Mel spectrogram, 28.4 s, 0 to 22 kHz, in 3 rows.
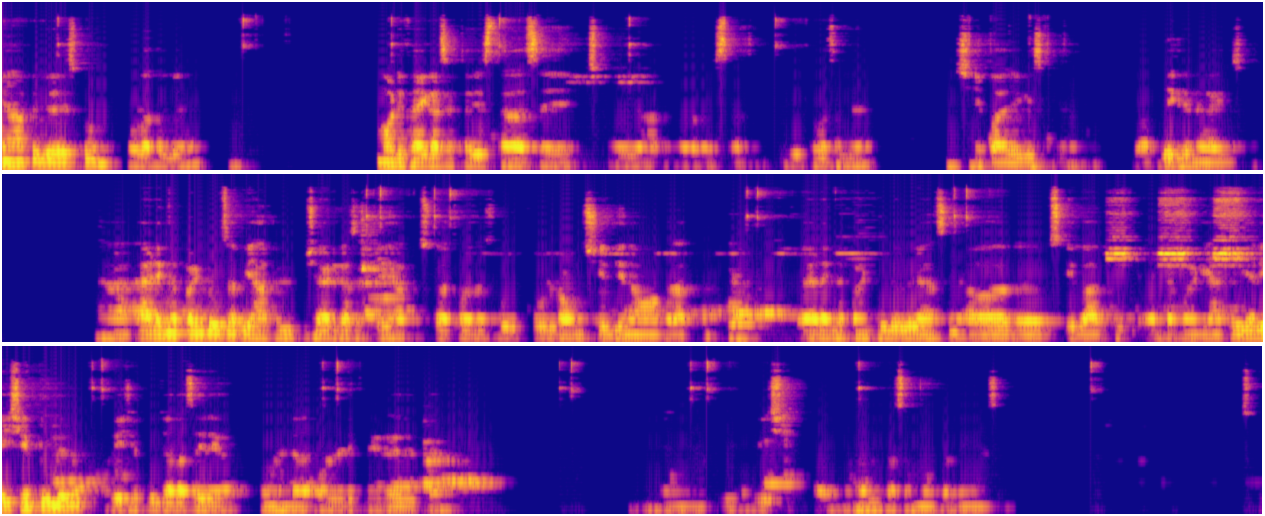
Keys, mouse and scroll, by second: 0.4 click, 2.0 ctrl+z, 2.9 click, 4.7 click, 7.3 ctrl+z, 7.7 ctrl+z, 12.2 click, 12.7 click, 15.0 click, 16.6 click, 19.6 click, 21.3 click, 23.1 click, 24.1 click, 25.4-27.1 drag.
